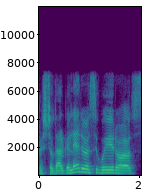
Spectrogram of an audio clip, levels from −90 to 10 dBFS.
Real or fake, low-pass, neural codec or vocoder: fake; 7.2 kHz; codec, 16 kHz, 2 kbps, X-Codec, HuBERT features, trained on LibriSpeech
